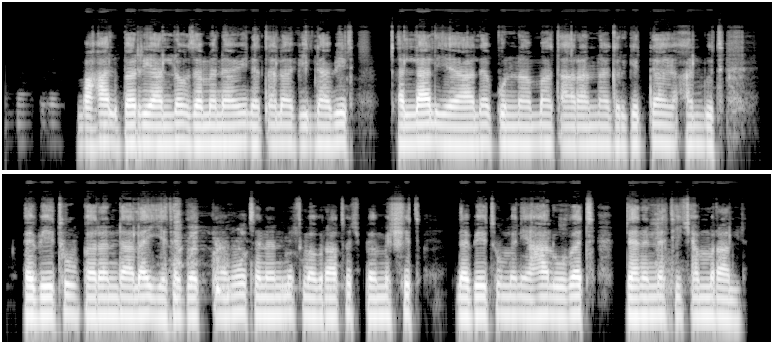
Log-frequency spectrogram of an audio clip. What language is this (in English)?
Amharic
